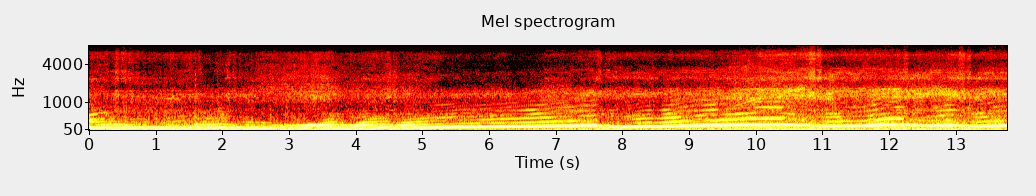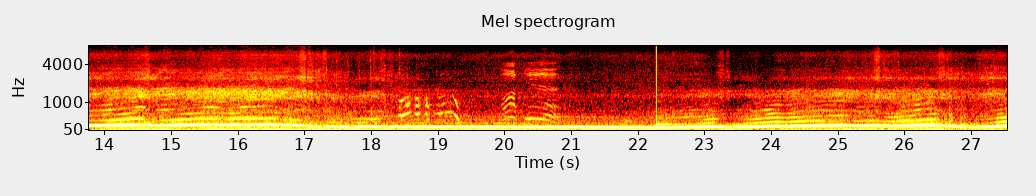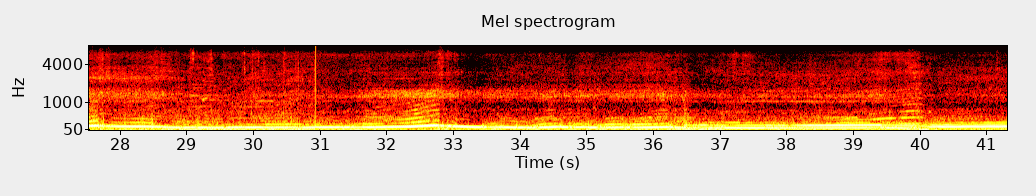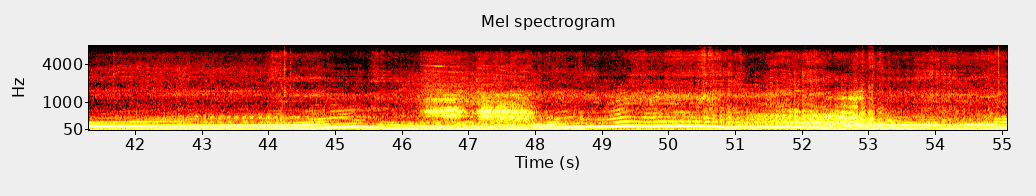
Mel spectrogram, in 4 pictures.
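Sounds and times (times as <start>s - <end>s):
car engine revving: 41.1s - 55.0s.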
